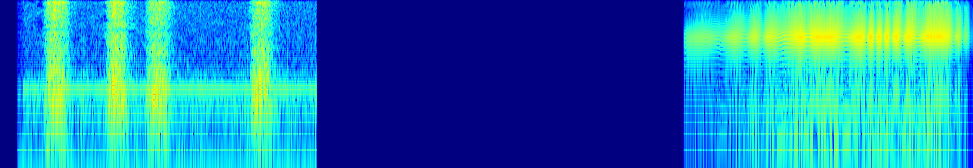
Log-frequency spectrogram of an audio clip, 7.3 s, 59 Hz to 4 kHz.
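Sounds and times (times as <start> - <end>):
person sniffing: 0.4 - 2.2
bee buzzing: 5.2 - 7.2.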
